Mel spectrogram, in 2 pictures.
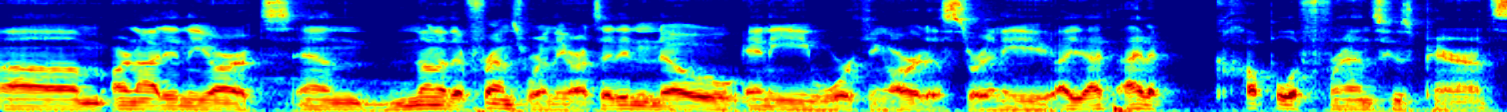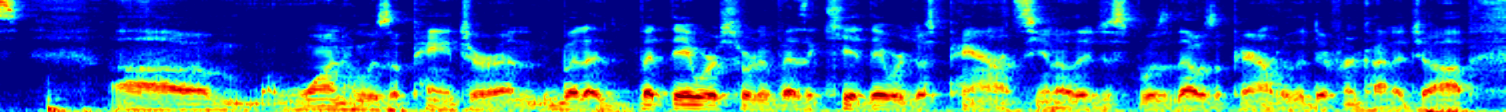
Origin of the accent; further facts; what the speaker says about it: New York City, New York, United States; now in Los Angeles, United States; I grew up on the Upper East Side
